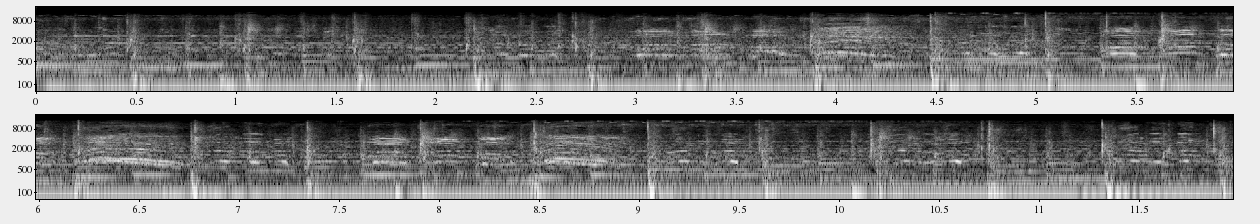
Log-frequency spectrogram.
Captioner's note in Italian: Applauso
